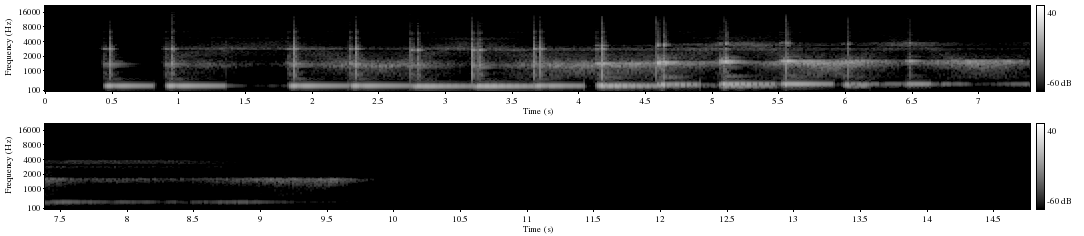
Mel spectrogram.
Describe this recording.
A marimba with multiple effects applied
